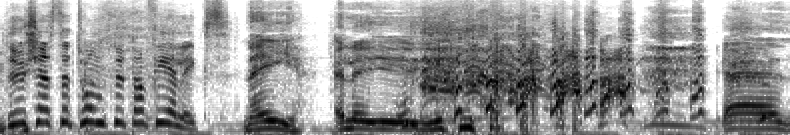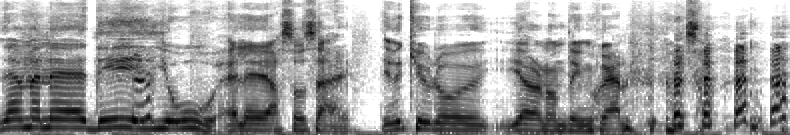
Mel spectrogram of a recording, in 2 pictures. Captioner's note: laughs; laughing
